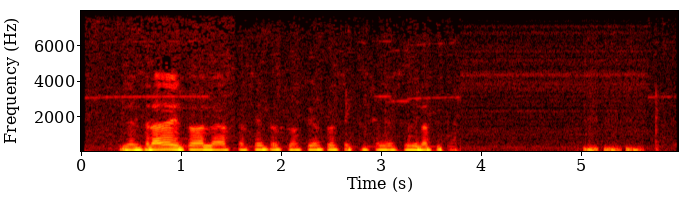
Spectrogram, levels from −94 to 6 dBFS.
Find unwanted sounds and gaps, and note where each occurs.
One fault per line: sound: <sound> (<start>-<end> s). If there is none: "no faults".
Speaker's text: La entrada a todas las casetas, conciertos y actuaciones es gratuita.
sound: laugh (5.0-5.6 s)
